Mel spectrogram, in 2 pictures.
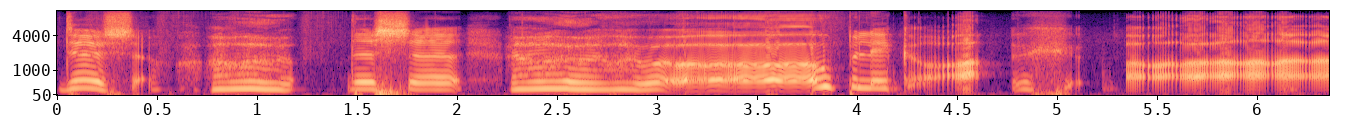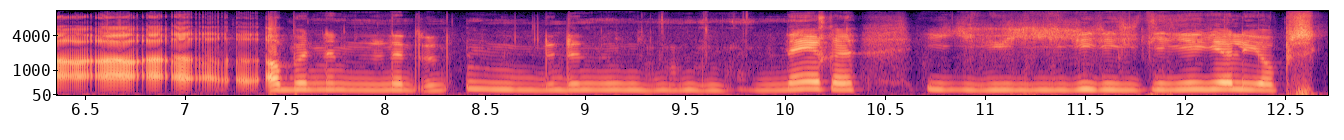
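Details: Dutch-speaking speaker whose stuttering is only suggested by his self-chosen "stuttering" channel name, not otherwise stated; stuttering.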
